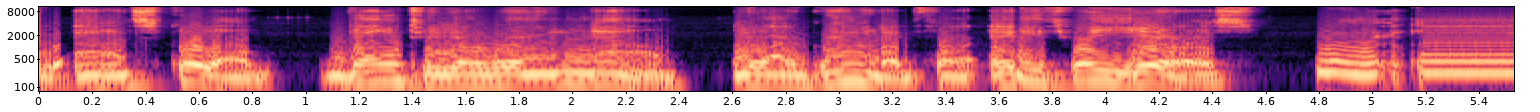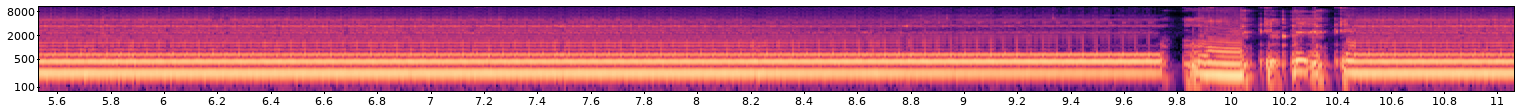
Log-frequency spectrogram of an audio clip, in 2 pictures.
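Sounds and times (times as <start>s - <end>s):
synthesized voice holding vowel: 4.8s - 11.0s.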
